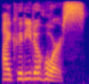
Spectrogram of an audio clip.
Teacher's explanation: So it's a flap T or a light D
